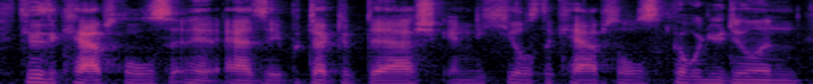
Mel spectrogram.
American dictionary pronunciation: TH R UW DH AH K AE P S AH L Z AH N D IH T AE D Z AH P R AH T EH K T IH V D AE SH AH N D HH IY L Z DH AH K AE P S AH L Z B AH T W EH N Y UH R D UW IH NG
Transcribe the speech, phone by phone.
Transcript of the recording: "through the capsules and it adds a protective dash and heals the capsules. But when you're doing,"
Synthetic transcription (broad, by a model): TH R UW DH AH K AE P S L Z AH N IH T AE D Z AH P R AH T EH K T IH V D AE SH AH N HH IY L Z DH AH K AE P S L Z B AH T W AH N Y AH R D UW IH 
